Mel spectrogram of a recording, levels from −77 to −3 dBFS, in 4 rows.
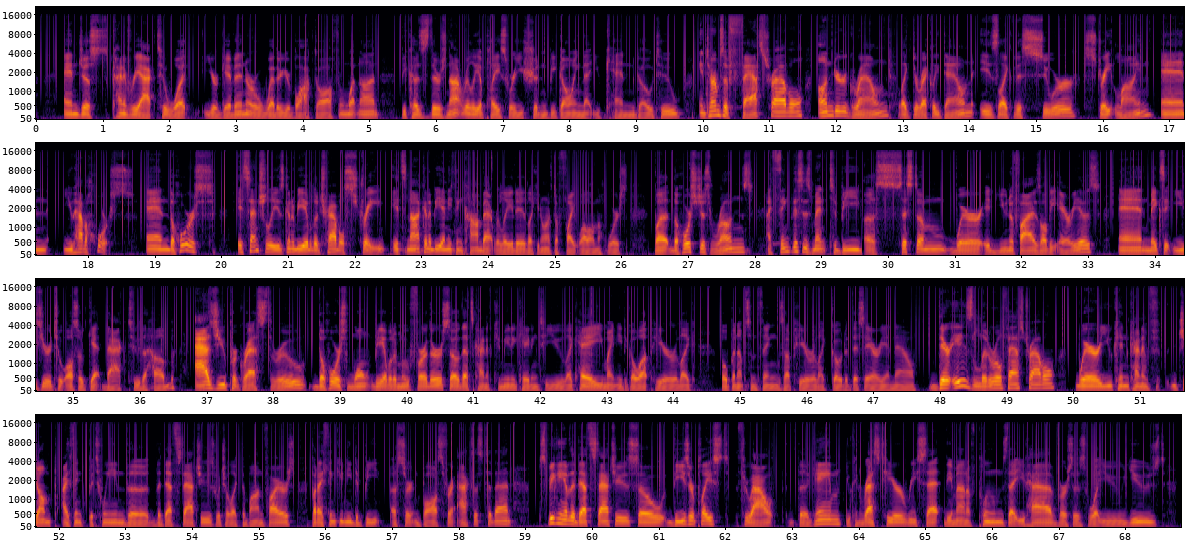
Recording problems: crackle, like an old record; noticeable; 15 dB below the speech

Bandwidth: 16 kHz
